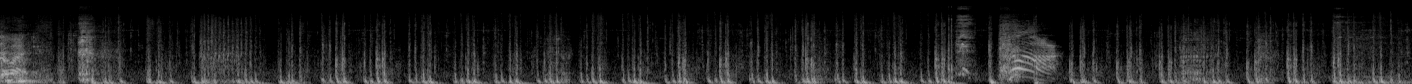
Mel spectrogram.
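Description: Hooves thud rapidly and steadily on rough ground as a horse gallops.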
